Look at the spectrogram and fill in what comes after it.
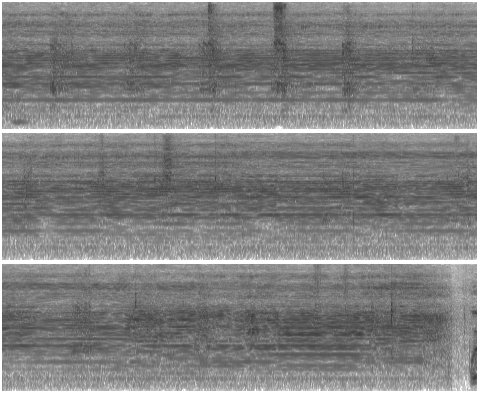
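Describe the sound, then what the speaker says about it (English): Small Kiona electric hair clipper cleaning up contour lines on short hair, a continuous close high-pitched buzz that holds steady with light intermittent ticks as the blades move. "With my small Kiona clipper I can clean the contour lines"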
